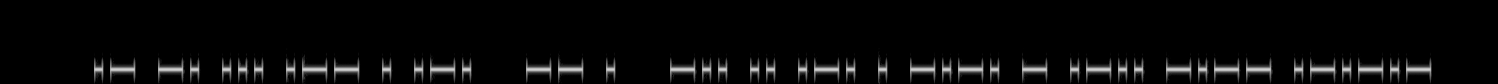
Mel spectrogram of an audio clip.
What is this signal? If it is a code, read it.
Morse code, heard as a keyed tone, about 15 wpm, 700 Hz. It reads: ANSWER ME DIRECTLY.
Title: Sentences from Top 1000 Words - Review Part 5 - 15wpm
